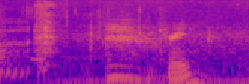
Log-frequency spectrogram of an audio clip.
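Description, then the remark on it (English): A small dog, Lily, barks, letting out three short, yelping barks with a whiny, rising tone, spaced unevenly over a couple of seconds. “With special guest star Lily the Barking Bean.”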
